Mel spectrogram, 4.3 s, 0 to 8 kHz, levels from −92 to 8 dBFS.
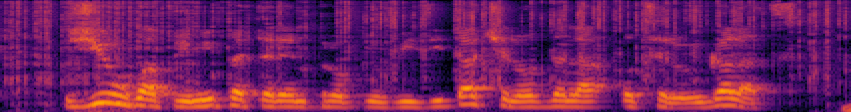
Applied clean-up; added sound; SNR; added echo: classical method log-MMSE.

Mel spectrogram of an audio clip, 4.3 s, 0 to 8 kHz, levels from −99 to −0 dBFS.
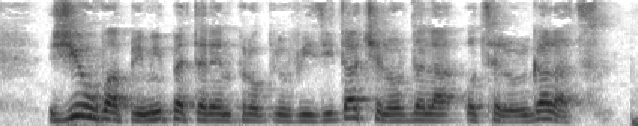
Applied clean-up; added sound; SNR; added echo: none; none; none; none.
